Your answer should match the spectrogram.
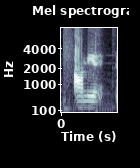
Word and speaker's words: Amiyelle: You can definitely find me on Instagram at Amiel, A-M-I-Y-E-L-L-E, exactly how it's spelled.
